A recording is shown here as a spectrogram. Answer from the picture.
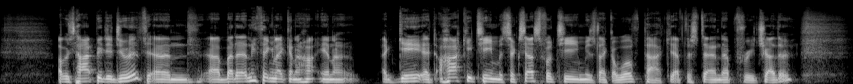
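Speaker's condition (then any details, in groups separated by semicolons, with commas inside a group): Profound hearing loss, orally deaf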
